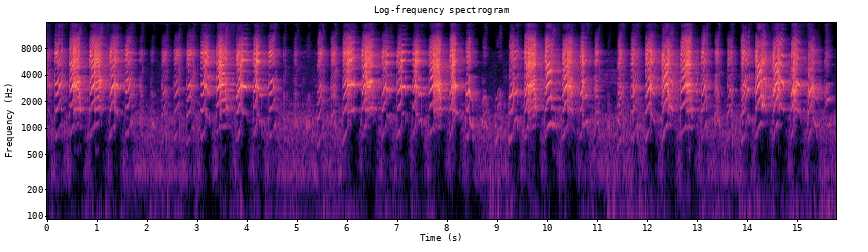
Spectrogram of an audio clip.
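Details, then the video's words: Puppy making rapid high-pitched squeaky yips in long runs of about three per second, pausing briefly between runs, over a faint low background. "puppy sound 😂 funny puppy sounds"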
